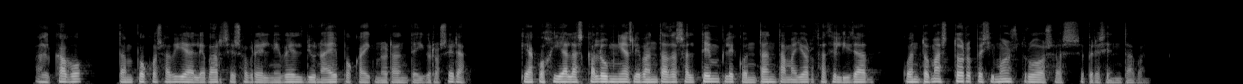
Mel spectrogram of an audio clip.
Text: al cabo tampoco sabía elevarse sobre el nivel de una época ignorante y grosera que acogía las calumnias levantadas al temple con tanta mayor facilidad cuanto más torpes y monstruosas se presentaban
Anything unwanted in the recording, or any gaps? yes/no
no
